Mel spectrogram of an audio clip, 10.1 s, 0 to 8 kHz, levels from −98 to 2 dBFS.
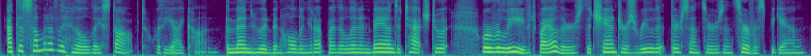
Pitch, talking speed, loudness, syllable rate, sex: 200 Hz, 225 wpm, -20 LUFS, 5.9 syllables/s, female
